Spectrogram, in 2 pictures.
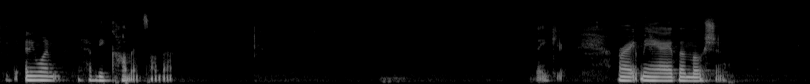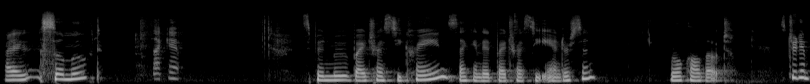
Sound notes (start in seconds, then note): none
